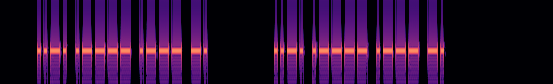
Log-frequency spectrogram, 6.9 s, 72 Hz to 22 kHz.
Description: Morse code, heard as a keyed tone, about 31 wpm, 700 Hz. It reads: F1JN F1JN
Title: DXCC-100 Call Signs - 4 Characters - Repeated 2x - 30wpm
